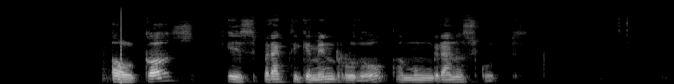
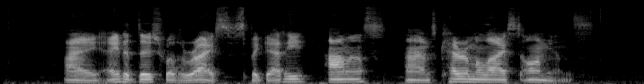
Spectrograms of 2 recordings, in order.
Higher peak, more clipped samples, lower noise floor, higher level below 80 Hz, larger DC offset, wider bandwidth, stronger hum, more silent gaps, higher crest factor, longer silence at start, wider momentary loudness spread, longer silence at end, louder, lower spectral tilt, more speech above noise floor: about the same, -6 dBFS vs -4 dBFS; neither; first, -79 dBFS vs -59 dBFS; second, -66 dBFS vs -52 dBFS; neither; second, 12 kHz vs 16 kHz; neither; neither; about the same, 22 dB vs 20 dB; first, 1.1 s vs 0.65 s; first, 21 LU vs 11 LU; first, 1.8 s vs 0.55 s; about the same, -26 LUFS vs -24 LUFS; first, -5.5 dB/octave vs -4 dB/octave; first, 54 dB vs 35 dB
